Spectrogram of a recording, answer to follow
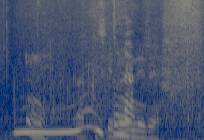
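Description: Speech: a voice saying a few words in Thai, the first syllable long and held.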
